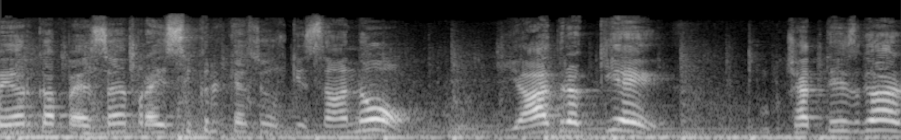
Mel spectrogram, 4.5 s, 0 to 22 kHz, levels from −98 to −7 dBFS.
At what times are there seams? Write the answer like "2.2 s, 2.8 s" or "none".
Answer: 1.5 s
